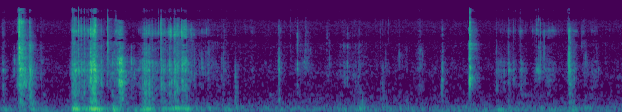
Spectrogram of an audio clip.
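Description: A utility knife blade carves a solid, dry bar of pink soap with a brown coating. Crisp, bright scraping and crunching bursts come in the first two seconds. These are followed by quieter, scattered shaving sounds and a few sharp ticks near the end.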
